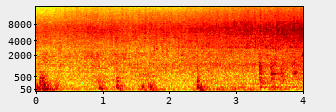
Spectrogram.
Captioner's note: oil sizzling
